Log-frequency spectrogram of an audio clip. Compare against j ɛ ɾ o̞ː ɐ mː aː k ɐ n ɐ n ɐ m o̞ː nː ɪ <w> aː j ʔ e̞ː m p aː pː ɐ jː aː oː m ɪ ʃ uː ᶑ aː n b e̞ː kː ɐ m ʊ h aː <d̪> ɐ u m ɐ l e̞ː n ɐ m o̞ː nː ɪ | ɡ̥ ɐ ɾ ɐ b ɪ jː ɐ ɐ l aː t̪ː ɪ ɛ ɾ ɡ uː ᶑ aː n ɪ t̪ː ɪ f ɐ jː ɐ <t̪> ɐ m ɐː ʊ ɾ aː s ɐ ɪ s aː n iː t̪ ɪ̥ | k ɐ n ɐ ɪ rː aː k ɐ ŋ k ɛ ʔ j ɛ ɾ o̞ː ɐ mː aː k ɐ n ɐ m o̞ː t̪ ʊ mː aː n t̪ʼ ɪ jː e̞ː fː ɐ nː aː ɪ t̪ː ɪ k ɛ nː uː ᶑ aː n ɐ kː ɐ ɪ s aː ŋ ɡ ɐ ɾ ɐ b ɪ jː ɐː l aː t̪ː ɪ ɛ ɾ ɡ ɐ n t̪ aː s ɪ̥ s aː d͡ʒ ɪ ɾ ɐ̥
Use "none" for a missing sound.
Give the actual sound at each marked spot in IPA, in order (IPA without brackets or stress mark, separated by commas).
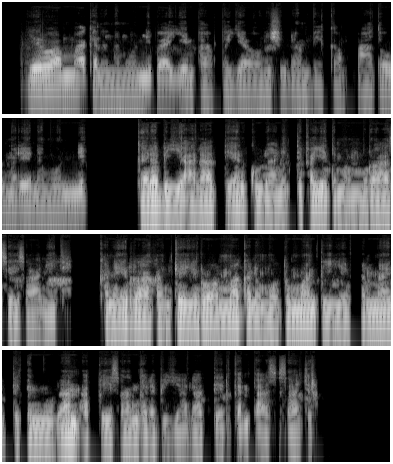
b, t̪, d̪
